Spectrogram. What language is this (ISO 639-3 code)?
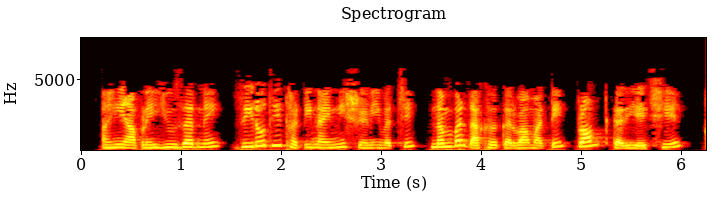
guj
